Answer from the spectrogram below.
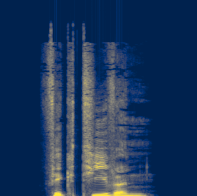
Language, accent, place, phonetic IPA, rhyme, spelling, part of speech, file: German, Germany, Berlin, [fɪkˈtiːvn̩], -iːvn̩, fiktiven, adjective, De-fiktiven.ogg
- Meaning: inflection of fiktiv: 1. strong genitive masculine/neuter singular 2. weak/mixed genitive/dative all-gender singular 3. strong/weak/mixed accusative masculine singular 4. strong dative plural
